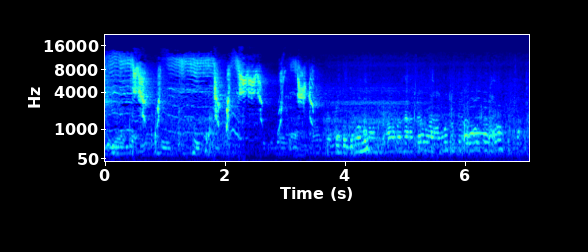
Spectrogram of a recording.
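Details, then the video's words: Rainbow, a monkey, is very angry while protecting Lucie from Kachoy. Loud, shrill, harmonic screams burst repeatedly over the first three seconds, then give way to quieter, lower, chattering sounds. "Rainbow Very Angry To Protect Lucie From Kachoy"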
